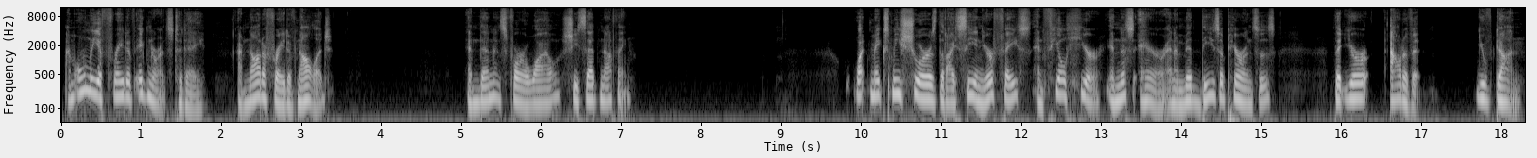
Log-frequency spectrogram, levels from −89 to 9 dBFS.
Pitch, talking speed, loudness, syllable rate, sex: 145 Hz, 155 wpm, -22 LUFS, 5.9 syllables/s, male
